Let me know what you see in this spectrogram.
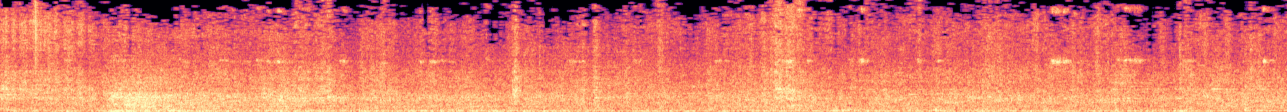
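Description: Intermodal freight train's well cars rolling past: a steady rumble of steel wheels on rail, with a few sharp clicks from the wheels and couplers.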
